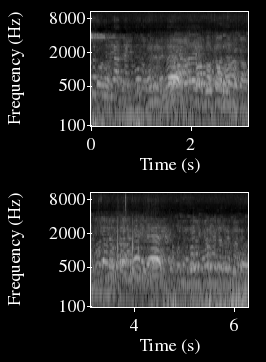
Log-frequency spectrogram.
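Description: Men's voices talking and calling out, more than one at a time, with a short sharp click about four seconds in.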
